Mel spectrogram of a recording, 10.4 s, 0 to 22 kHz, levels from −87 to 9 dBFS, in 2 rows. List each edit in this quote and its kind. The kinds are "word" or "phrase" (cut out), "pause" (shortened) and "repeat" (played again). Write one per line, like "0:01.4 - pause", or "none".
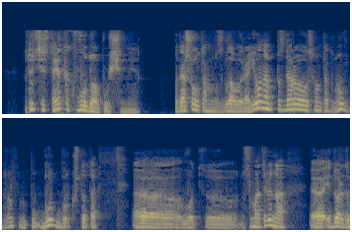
none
